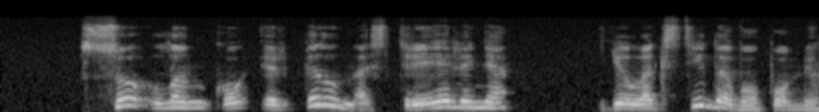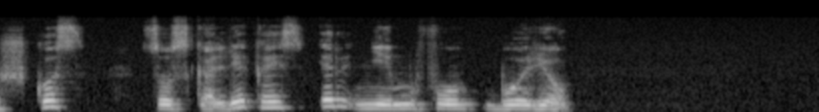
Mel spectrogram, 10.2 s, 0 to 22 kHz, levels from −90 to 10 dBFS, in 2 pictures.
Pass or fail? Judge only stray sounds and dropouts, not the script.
pass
